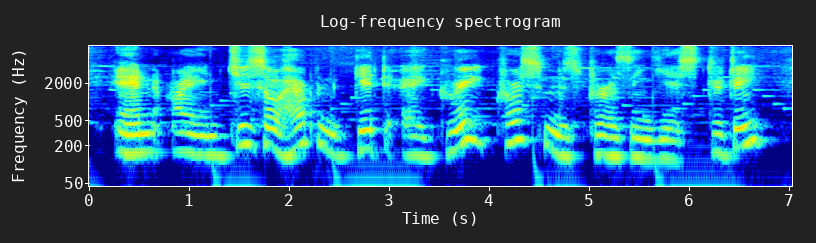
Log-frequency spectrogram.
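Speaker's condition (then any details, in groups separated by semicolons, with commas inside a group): Traumatic brain injury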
